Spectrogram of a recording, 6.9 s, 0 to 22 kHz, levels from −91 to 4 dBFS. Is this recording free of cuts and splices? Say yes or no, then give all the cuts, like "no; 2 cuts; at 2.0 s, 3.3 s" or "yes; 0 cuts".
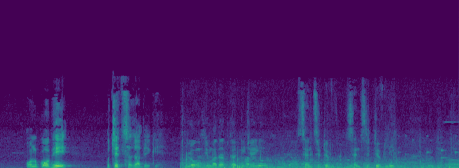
no; 1 cut; at 2.7 s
